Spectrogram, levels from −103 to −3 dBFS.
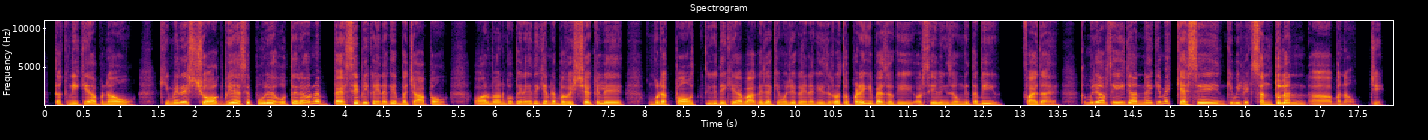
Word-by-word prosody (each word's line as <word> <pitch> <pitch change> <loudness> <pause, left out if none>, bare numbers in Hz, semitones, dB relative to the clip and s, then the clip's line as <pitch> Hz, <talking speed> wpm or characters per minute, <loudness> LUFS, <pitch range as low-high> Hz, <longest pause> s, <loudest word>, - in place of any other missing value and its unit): तकनीकें 135 +3 -2
अपनाऊँ, 130 +3 +1 0.4
कि 175 - -7
मेरे 195 +6 +2
शौक 145 -5 +3
भी 195 +3 +5
ऐसे 190 +1 +3
पूरे 175 0 +3
होते 150 0 0
रहें 185 +2 +2
और 225 - -1
मैं 260 -1 +2 0.2
पैसे 130 +6 +4
भी 190 +1 0
कहीं 165 -2 -3
न 165 - -1
कहीं 170 +1 0
बचा 115 -3 0
पाऊँ? 130 +6 -3 0.4
और 140 0 +1
मैं 150 +1 -2
उनको 150 +2 -4
कहीं 155 0 -2
न - - -3
कहीं 165 0 -3
देखिए 155 +2 -2
अपने 170 +1 0
भविष्य 120 +5 +1
के 145 - -3
लिए 140 0 +3
उनको 130 +1 -6
रख 125 -1 +4
पाऊँ 135 -1 +3
क्योंकि 140 0 -3
देखिए 135 +1 -1
अब 130 -3 +2
आगे 115 +3 +2
जाके 125 +1 -1
मुझे 125 0 -2
कहीं 120 -1 -3
न 120 0 -4
कहीं 130 0 -4
जरूरत 120 +3 0
तो 130 - -2
पड़ेगी 140 +4 +2
पैसों 120 0 0
की 125 0 -5
और - - -7
सेविंग्स 125 0 -3
होंगी 125 +1 -3
तभी 135 +1 0 0.4
फायदा 115 -2 +2
है। 100 +4 -11 0.3
तो 185 - -14
मुझे 205 +3 +2
आपसे 205 0 0
यही 205 +1 0
जानना 185 -1 0
है 195 - -4
कि 230 +3 -6
मैं 260 0 -4
कैसे 185 +10 +3
इनके 170 +2 -6
बीच 185 0 -3
में - - 0
एक 200 - -9
संतुलन 180 +8 +2
अ, 110 -3 -3
बनाऊँ? 95 -2 -9 0.2
जी। 110 -3 -10
140 Hz, 235 wpm, -23 LUFS, 125-175 Hz, 0.4 s, भी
